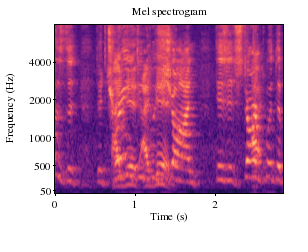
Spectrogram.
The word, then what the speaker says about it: Busan: Well, we're supposed to correct the pronunciation of Train to Busan, which starts with a B, not the P.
